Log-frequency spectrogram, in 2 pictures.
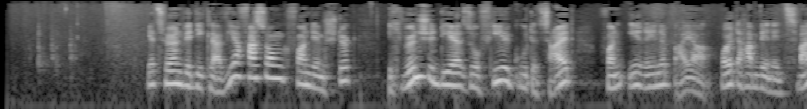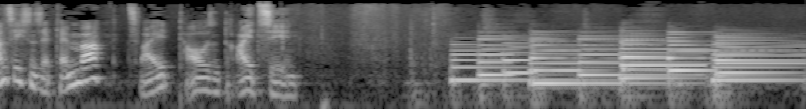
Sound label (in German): Klavier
